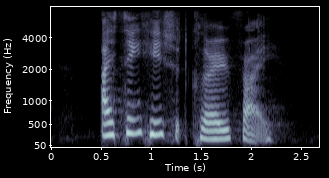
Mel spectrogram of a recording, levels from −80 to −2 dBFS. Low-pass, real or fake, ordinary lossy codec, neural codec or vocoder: 7.2 kHz; real; AAC, 32 kbps; none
